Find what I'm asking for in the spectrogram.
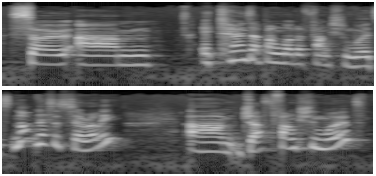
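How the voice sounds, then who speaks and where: A woman gives a relaxed recorded lecture on speech sounds. Her talk is loose and conversational, scattered with ums and "okay?" checks. She sounds out example consonants as she works at the board. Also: a little high, moderate pace. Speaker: phonetics lecturer.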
